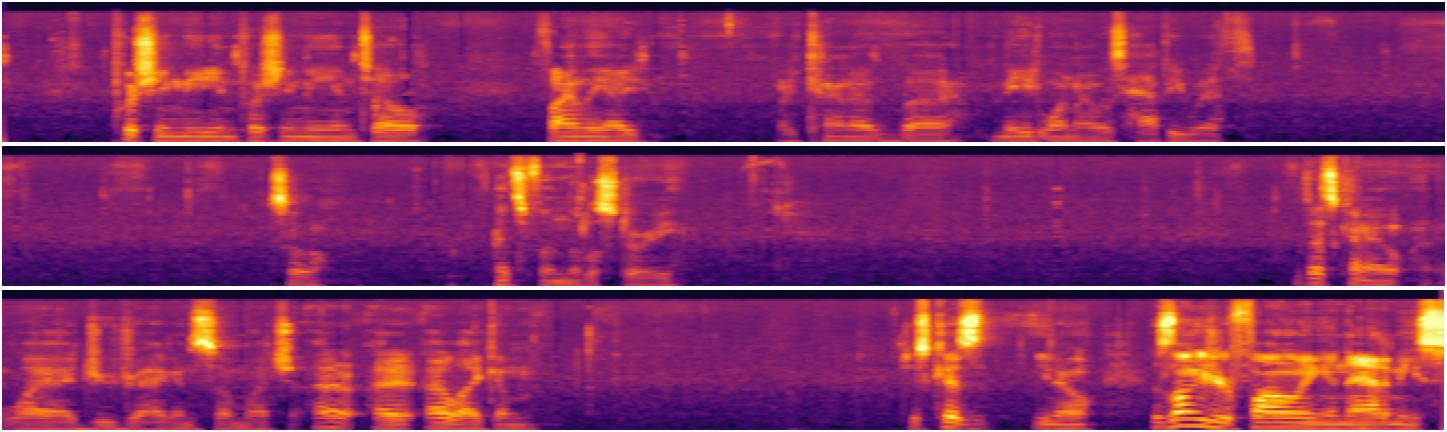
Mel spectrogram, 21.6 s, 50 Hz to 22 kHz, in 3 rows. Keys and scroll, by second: 10.8 s.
